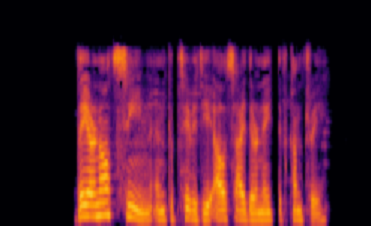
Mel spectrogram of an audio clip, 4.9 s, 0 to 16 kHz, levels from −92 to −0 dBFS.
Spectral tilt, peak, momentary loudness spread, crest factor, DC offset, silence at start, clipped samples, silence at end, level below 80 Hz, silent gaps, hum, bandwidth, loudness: -4 dB/octave; -2 dBFS; 12 LU; 18 dB; under 0.1%; 1 s; under 0.1%; 0.6 s; -60 dBFS; none; none; 7.6 kHz; -19 LUFS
